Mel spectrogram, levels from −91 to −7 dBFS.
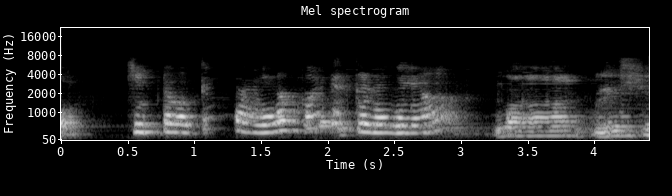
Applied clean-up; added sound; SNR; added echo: neural mask model DeepFilterNet 3.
